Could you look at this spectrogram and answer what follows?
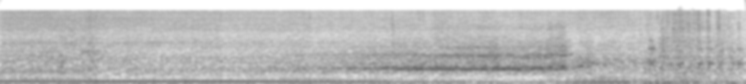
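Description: A car driven hard around the Silverstone circuit, with a loud steady engine drone heard from on board and a long squeal of tyres as it brakes into a corner.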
